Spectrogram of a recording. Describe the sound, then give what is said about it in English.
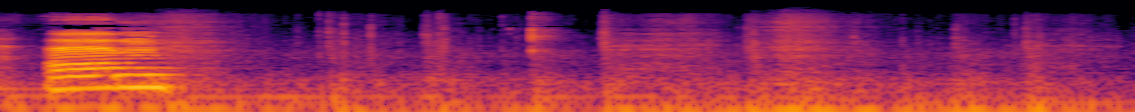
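A short, loud tonal burst opens, followed by a series of soft, irregular mouse clicks as someone clicks repeatedly at a computer media player. “I'm having massive problems with my media player, sadly, which is really bad. I'm going to be here clicking this for ages.”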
